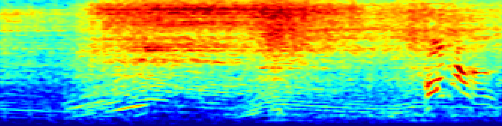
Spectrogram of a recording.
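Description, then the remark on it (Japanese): A motorcycle engine revs loudly in front of a shop in repeated surges, its rough, buzzing roar climbing and dropping in pitch, with a sharper rising whine near the end. “店の前でバリバリバリバリもううるさいよ。”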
